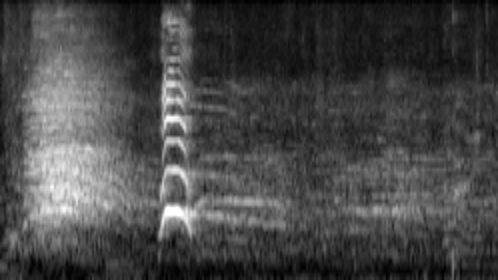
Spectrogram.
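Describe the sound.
An audience at a public broadcast of the show 걸신이라 불러다오 shouts a toast chant with glasses raised, answering the host: a loud, cheering group shout, followed by a sharp, strong yelled word, then quieter voices and chatter.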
